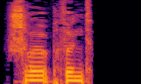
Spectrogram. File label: "schröpfend", German; adjectives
